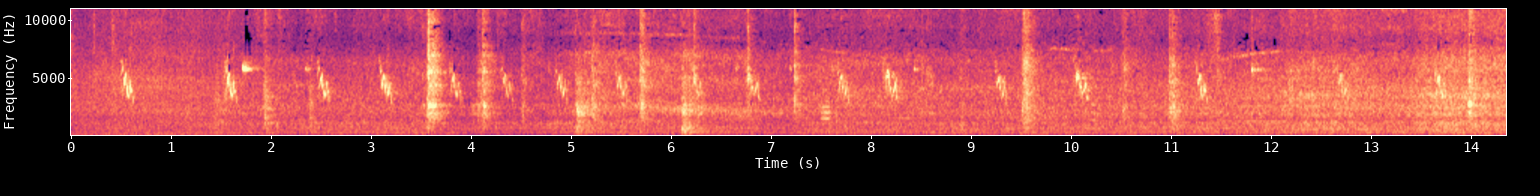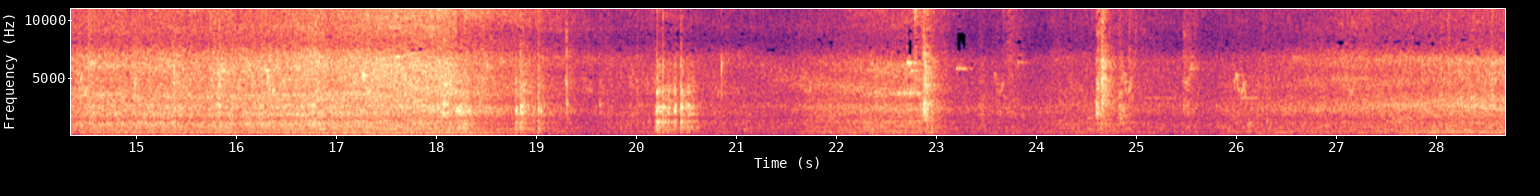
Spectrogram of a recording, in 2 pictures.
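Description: Street traffic with Nova Bus LFS articulated city buses pulling past at close range: engine and tyre noise that swells to a peak around the middle, falls away, then builds again near the end as another bus draws alongside. Sharp ticks run through the first half, and a few louder knocks come later.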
